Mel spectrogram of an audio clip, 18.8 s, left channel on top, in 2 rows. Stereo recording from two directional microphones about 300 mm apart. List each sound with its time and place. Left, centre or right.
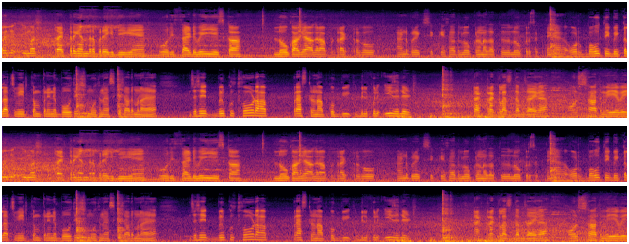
0.2 s speech: right
1.3 s speech: centre
17.6 s speech: right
